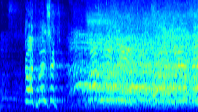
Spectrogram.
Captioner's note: crowd shouting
